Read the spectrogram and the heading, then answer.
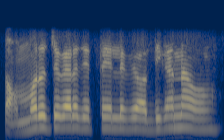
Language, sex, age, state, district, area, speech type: Odia, male, 18-30, Odisha, Jagatsinghpur, rural, conversation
